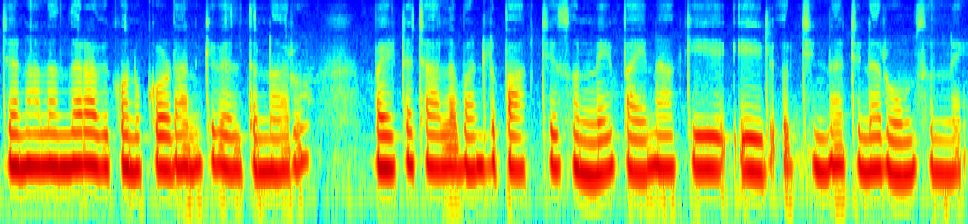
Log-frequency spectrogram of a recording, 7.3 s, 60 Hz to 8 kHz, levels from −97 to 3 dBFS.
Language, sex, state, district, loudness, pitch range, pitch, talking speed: Telugu, female, Andhra Pradesh, Sri Satya Sai, -14 LUFS, 200-220 Hz, 210 Hz, 130 wpm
